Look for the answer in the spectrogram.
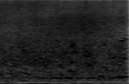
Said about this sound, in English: Boats on the water.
